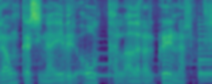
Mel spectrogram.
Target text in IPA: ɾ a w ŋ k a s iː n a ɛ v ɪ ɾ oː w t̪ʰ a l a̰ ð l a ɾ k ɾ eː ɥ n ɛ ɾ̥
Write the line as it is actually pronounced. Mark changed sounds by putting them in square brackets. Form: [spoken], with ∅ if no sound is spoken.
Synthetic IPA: ɾ a w ŋ k a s iː n a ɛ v ɪ ɾ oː w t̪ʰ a l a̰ ð [ɾ] a ɾ k ɾ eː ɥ n [a] ɾ̥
